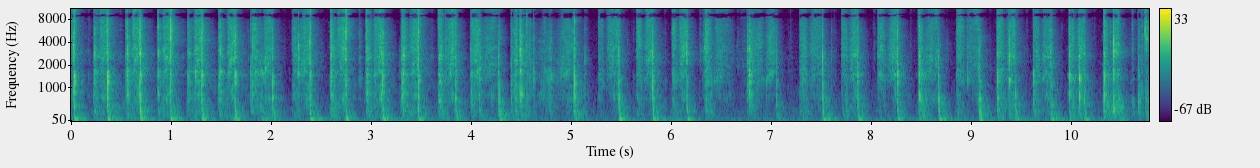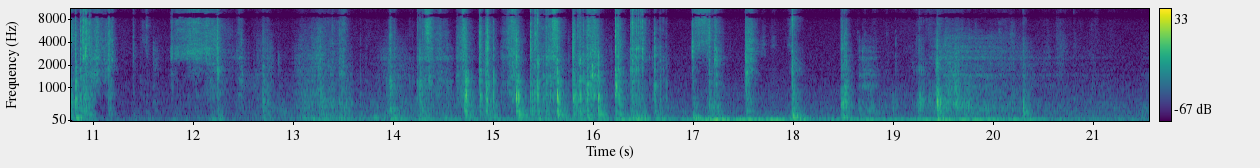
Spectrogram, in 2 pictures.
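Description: Tarot cards being shuffled by hand: a quick run of card slaps and rubs, several a second, for about eleven seconds, then quieter, sparser handling of the cards.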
